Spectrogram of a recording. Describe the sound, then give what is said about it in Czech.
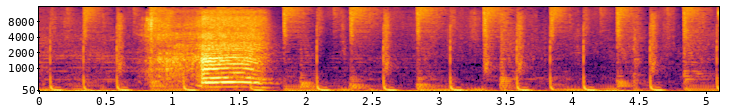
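A single loud, honking nose blow lasting about half a second, with a wavering nasal tone, set over a steady rhythmic beat that keeps going throughout. “a druhá věc, zase musím vysmrkat, co omlouvám.”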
